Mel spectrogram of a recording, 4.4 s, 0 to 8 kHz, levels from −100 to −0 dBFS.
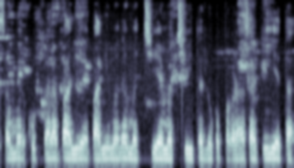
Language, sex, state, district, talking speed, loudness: Marathi, male, Maharashtra, Chandrapur, 205 wpm, -15 LUFS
